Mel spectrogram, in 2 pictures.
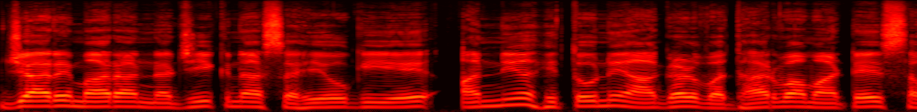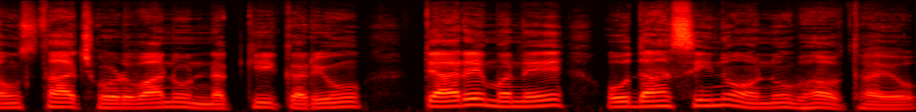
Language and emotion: Gujarati, sad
